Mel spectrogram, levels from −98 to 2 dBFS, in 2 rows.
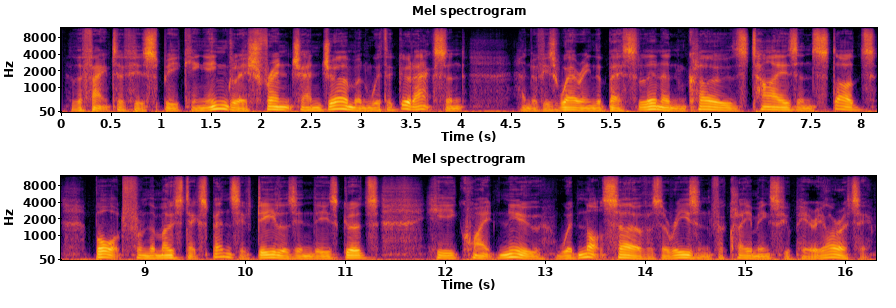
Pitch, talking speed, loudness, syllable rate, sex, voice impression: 95 Hz, 165 wpm, -17 LUFS, 4.4 syllables/s, male, masculine, very adult-like, slightly thick, cool, sincere, slightly wild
